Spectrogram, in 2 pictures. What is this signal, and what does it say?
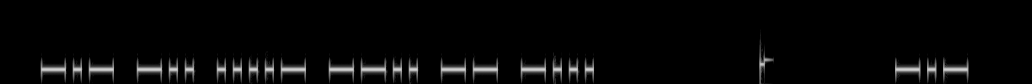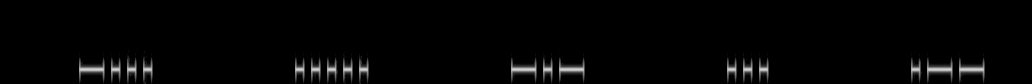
Morse code, heard as a keyed tone, about 15 wpm, spaced as for 8 wpm, 700 Hz. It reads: KD4ZMB KB5KSW
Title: USA Call Signs - 6 Characters - 6x Character Spacing - 15wpm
